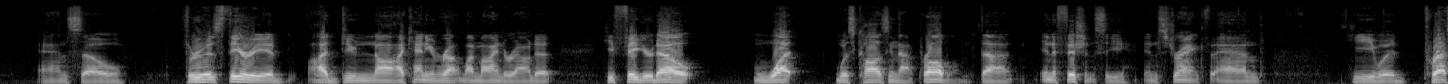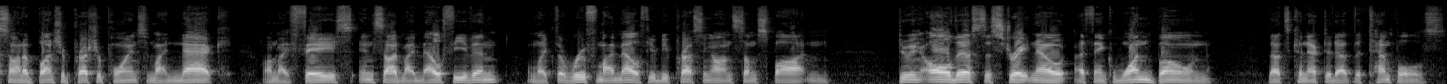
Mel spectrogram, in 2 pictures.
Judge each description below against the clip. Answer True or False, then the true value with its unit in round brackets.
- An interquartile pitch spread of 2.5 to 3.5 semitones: True (2.8 semitones)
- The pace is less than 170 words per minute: True (160 wpm)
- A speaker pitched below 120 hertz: True (100 Hz)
